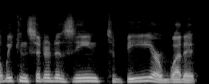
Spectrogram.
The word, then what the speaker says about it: zine: we can clearly agree upon in regards to zines and what they are and how they're represented is the proper pronunciation is zine um and if there if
